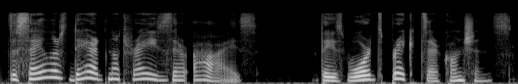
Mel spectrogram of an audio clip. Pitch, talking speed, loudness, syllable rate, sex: 215 Hz, 140 wpm, -19 LUFS, 4.3 syllables/s, female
